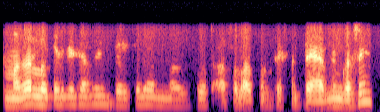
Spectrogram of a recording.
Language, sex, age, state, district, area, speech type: Kashmiri, male, 30-45, Jammu and Kashmir, Shopian, rural, conversation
